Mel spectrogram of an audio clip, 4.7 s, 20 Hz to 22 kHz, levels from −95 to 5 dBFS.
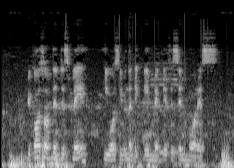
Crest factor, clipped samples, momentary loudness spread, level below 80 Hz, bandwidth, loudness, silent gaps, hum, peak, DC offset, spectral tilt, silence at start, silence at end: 16 dB; under 0.1%; 8 LU; -26 dBFS; 9.4 kHz; -18 LUFS; none; none; -2 dBFS; under 0.1%; -4.5 dB/octave; 0.05 s; 0 s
